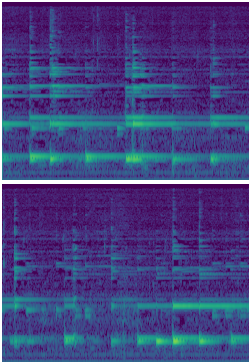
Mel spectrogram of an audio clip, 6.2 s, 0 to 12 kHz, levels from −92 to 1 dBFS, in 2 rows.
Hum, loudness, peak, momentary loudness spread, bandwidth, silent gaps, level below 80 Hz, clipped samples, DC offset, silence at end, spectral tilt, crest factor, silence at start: none; -33 LUFS; -14 dBFS; 17 LU; 11.5 kHz; none; -78 dBFS; under 0.1%; under 0.1%; 0 s; -3 dB/octave; 20 dB; 0 s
